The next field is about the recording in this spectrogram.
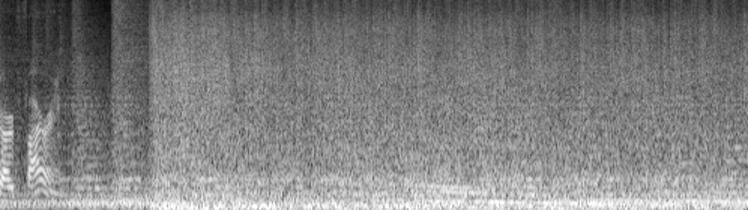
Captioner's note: gunfire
